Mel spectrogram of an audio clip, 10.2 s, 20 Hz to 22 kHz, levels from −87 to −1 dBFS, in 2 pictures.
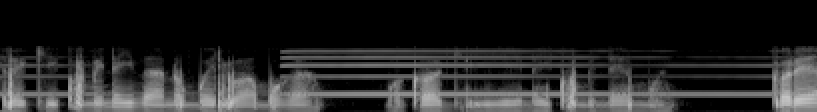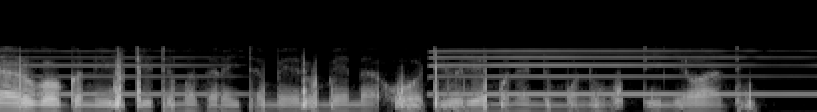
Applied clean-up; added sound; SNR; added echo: none; Wind instrument, woodwind instrument; 13 dB; none.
